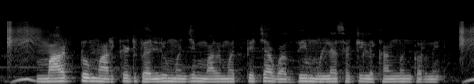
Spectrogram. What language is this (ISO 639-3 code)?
mar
